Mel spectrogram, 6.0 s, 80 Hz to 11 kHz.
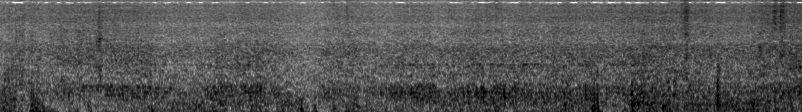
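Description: Steady rush and rumble of water streaming past a Dragonfly 800 trimaran's hulls as it sails at about 16 knots, with wind noise and small irregular thumps of chop against the hull.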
